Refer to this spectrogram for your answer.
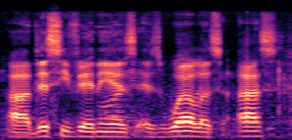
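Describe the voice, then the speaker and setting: A man's voice: mid-range voice, flat delivery, moderate pace, a crowd in the background. A man hosting a community TV show, interviewing guests outdoors at a city event, earnest and full of thanks.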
